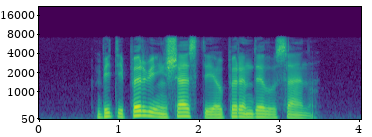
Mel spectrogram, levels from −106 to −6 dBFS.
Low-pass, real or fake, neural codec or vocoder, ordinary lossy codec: 7.2 kHz; real; none; Opus, 64 kbps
